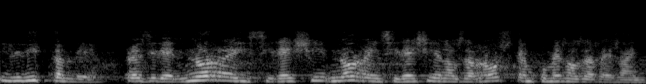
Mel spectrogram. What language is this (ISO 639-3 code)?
cat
